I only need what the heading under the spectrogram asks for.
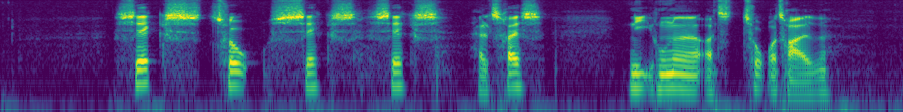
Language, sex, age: Danish, male, 51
